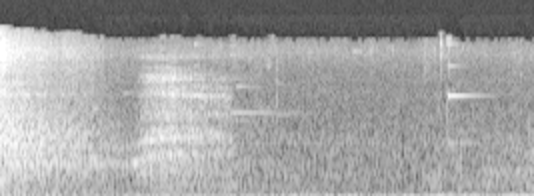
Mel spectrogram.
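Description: A short rush of noise at the start, then faint, scattered high ringing tones like chimes over a steady low hum.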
